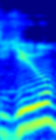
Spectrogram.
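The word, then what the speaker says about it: ewe: What was Ian? Like a goat or a sheep? Oh, that's pronounced U.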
